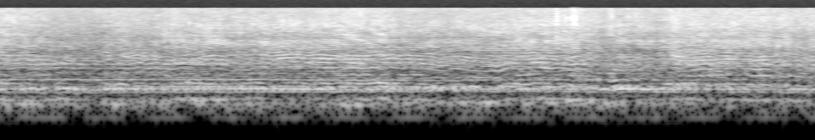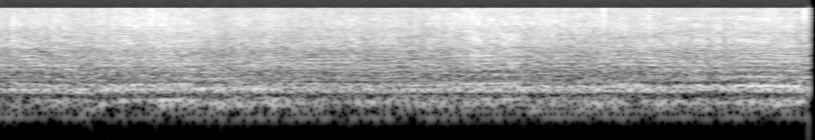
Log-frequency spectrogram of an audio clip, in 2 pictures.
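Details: Steady collective buzz of honey bees returning to their hive with pollen, a low continuous drone with brief louder passes of nearby flying bees.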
